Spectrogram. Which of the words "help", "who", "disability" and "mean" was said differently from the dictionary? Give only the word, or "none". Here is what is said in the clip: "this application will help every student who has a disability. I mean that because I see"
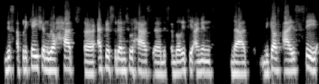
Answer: help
